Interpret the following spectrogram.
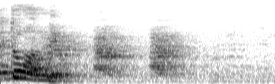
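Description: A man's voice trailing off in one short call that falls in pitch, then two faint short sounds, and the room goes quiet.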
